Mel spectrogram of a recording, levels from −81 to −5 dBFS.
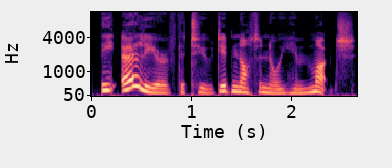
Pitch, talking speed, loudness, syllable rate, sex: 190 Hz, 225 wpm, -19 LUFS, 4.9 syllables/s, female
